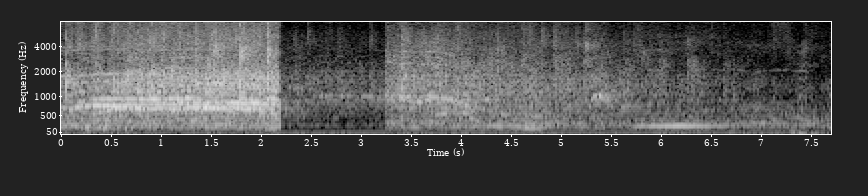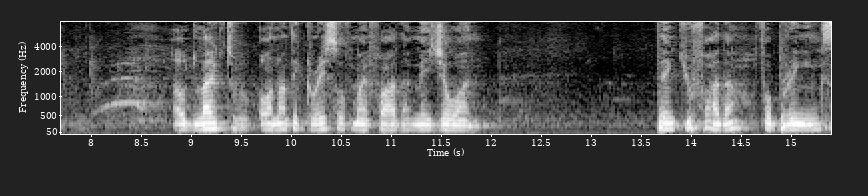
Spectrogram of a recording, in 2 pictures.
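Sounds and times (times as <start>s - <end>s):
audience applause welcoming a performer onto the stage at a church service: 0.0s - 8.6s
speech: 8.8s - 12.0s, 13.7s - 15.3s.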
